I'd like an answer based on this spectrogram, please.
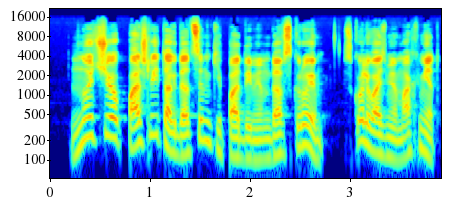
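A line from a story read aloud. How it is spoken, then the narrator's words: Altered voice, cheerful, detached. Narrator (Russian): Голос Витька звучал иначе, но как-то весело и отрешенно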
